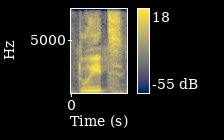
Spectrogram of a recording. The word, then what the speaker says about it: Twitch: Luego estaban las campanadas más jóvenes, que esas las protagoniza en Twitch, que es una plataforma eh, online. ¿Cómo se dice esto, David Martos? No, no, muy bien dicho. – Twitch, online.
